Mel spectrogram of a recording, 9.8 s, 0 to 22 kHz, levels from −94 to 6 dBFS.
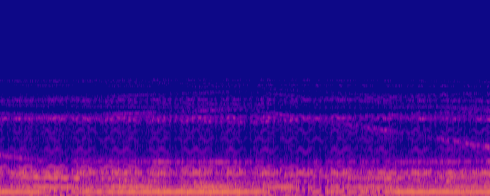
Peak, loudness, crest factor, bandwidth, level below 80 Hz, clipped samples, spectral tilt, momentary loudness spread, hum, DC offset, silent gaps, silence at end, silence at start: -24 dBFS; -37 LUFS; 12 dB; 2.9 kHz; -54 dBFS; under 0.1%; -12 dB/octave; 8 LU; none; under 0.1%; none; 0 s; 0 s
